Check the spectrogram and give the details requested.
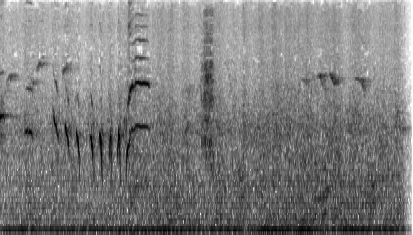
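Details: Female greater green leafbird calling the male: a rapid run of short, clipped descending notes, then a brief buzzy burst and soft, wavering whistles, over a steady low electrical hum.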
